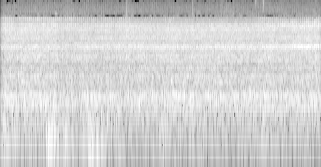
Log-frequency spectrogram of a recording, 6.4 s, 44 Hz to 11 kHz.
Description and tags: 04 - Projector working
16mm projector working - Brand: Eiki
Proyector de 16mm en funcionamiento - Marca: Eiki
